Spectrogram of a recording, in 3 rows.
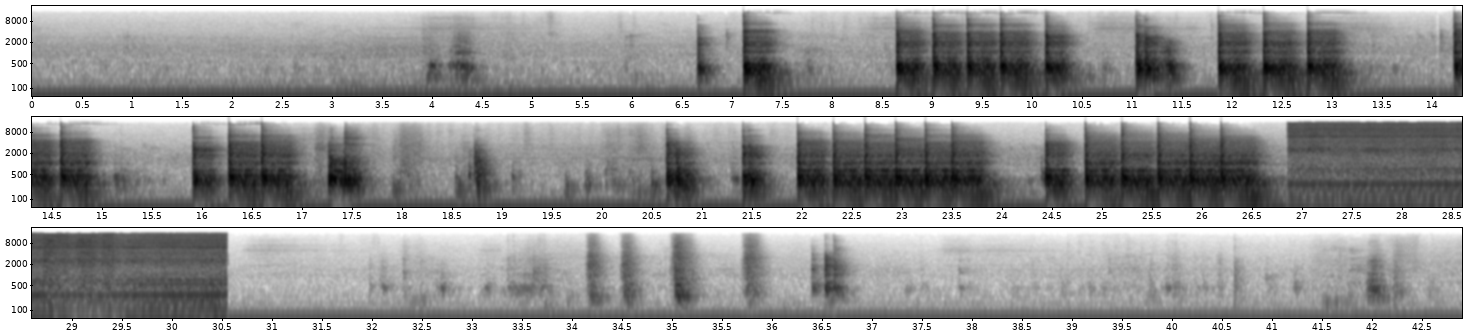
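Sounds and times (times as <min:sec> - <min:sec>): steady machine noise: 0:26.9 - 0:30.6
woodworking tool bursts: 0:26.9 - 0:30.6.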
